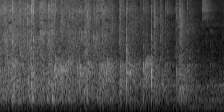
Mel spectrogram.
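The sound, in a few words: audience clapping for certificate holders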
